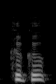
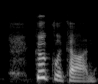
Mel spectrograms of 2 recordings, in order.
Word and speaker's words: Kukulkan: At sunset on the equinoxes, the sun's descent from the top of Temple Cuckoo. It's You want Kukulkan. Kukulkan.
